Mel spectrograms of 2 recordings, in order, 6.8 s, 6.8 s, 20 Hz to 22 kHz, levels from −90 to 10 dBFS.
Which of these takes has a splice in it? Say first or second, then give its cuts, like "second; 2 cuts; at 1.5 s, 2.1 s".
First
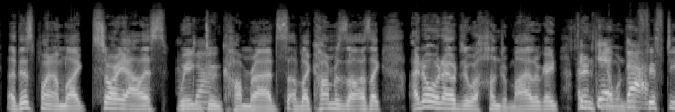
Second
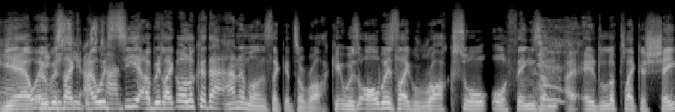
first; 1 cut; at 0.9 s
